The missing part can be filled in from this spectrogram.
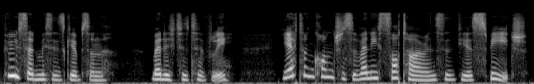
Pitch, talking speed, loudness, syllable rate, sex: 250 Hz, 145 wpm, -19 LUFS, 5.7 syllables/s, female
